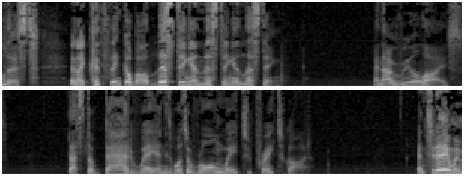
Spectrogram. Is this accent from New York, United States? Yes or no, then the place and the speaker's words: yes; New York City, New York, United States; I grew up in New York City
